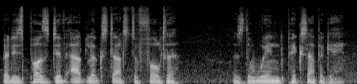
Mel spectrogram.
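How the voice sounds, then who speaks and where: A man giving measured, scripted narration of a true survival story. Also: low-pitched, a little hiss or hum. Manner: measured, even storytelling delivery. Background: faint music.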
